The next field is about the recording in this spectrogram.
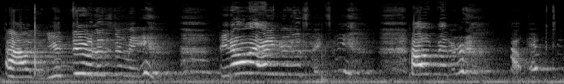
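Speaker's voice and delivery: high, fake sobbing broken by laughter; hammed-up tearful accusation; badly faked crying. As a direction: try to cry but crack up. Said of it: "it's recommended that you cry".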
